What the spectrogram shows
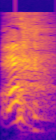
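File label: yeah, female; hl2; Source engine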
